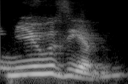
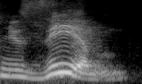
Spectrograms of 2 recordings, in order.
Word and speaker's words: museum: of us say museum, but it's museum.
